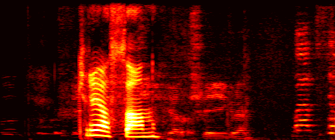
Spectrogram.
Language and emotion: Russian, neutral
